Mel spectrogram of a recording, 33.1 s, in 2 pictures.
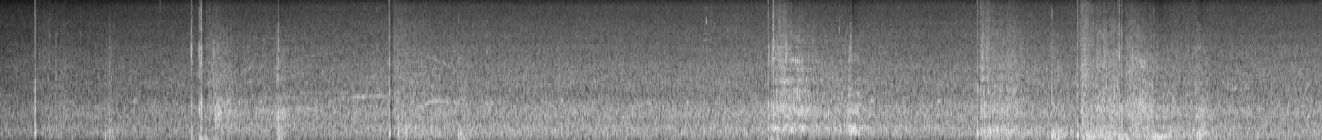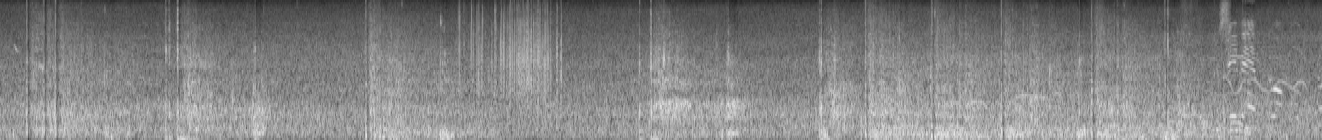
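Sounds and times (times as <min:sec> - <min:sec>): fireworks booming: 0:00.0 - 0:33.0
sharp crackles: 0:16.7 - 0:20.0, 0:21.1 - 0:23.6, 0:24.5 - 0:25.9.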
